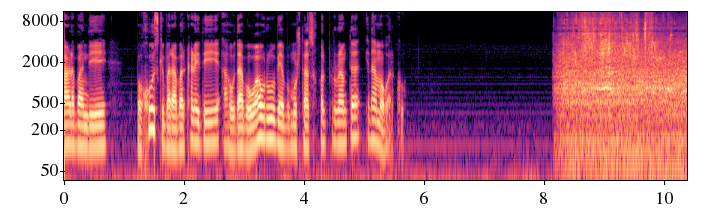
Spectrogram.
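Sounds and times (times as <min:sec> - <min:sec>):
speech: 0:00.0 - 0:05.8
water gushing from a solar-powered pump drawing from a thirty-metre hand-dug well in Khost: 0:08.2 - 0:10.3.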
